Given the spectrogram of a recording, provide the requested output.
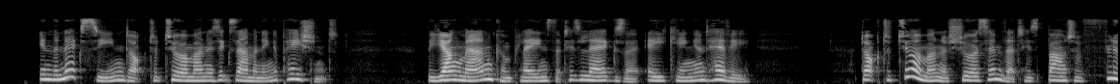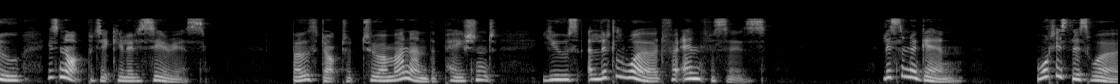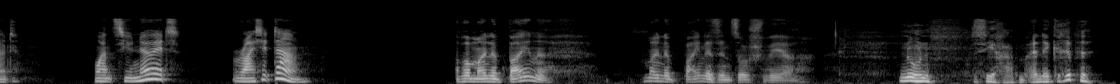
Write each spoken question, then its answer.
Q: What is this word?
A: the little word used in German for emphasis is so.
